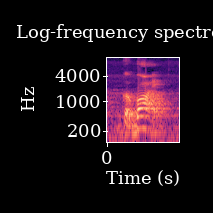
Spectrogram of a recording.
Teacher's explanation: For example, if you say the phrase "good boy" quickly, the D sound in good may change slightly to sound more like a B, so it sounds like good boy. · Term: assimilation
